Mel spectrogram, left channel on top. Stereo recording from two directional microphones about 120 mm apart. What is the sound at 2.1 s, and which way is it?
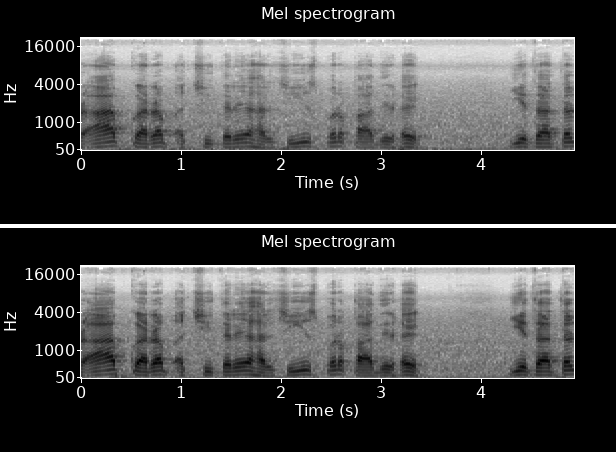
Mantra, 35° right (ahead or behind).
